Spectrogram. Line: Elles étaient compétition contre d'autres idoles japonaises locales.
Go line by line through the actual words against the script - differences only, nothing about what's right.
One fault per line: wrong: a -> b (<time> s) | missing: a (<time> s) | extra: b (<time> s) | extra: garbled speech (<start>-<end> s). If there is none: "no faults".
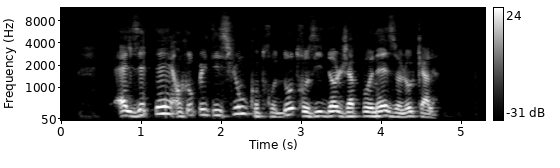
extra: en (1.4 s)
